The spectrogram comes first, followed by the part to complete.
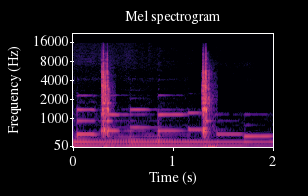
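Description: Clock-tick countdown timer sound effect, one sharp tick a second (two in all), marking the seconds left to answer. Soft background music with held notes runs under it.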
